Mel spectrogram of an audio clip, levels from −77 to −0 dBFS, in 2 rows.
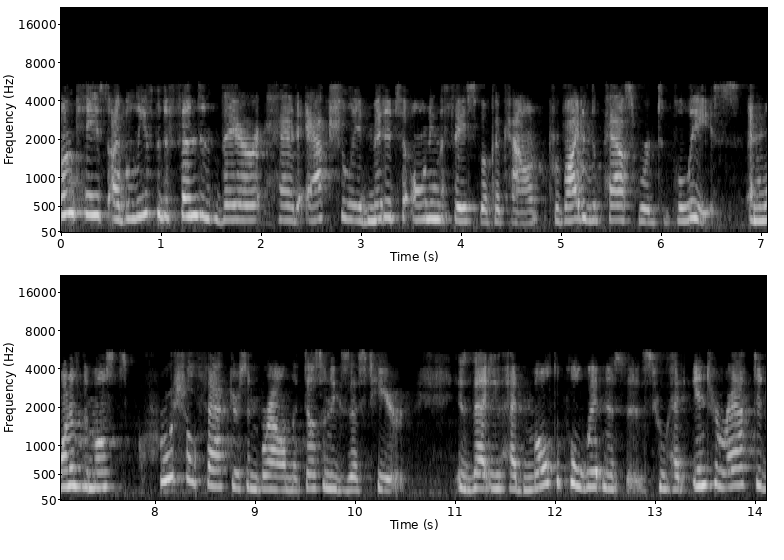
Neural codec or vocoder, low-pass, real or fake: codec, 16 kHz, 8 kbps, FreqCodec, smaller model; 5.4 kHz; fake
